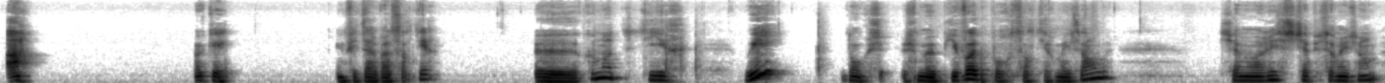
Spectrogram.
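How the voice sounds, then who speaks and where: Young female vlogger, casual storyteller who keeps quoting what people said, husky and dark-toned. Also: a bass voice, animated, slow pace, pauses often. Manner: retells events through quoted dialogue, with frequent fillers and restarts. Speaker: craft vlogger. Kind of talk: casual chat, telling a personal story.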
